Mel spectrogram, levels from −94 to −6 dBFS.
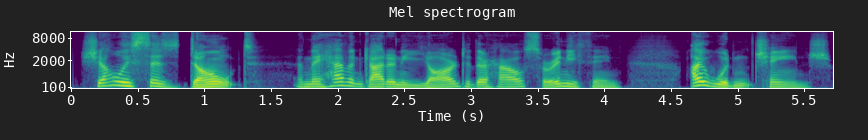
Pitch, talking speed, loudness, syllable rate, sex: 145 Hz, 190 wpm, -20 LUFS, 5.2 syllables/s, male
